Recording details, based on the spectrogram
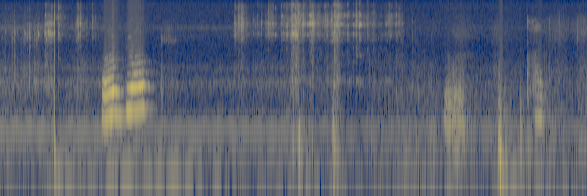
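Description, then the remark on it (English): Keys jingle and clink in short bursts, with a brief rattle near the middle. Brief vocal sounds and murmurs from people come in between the metallic jangles. “What's that? Keys?”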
